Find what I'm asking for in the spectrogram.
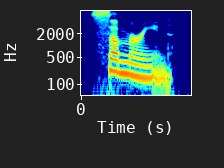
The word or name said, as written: submarine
